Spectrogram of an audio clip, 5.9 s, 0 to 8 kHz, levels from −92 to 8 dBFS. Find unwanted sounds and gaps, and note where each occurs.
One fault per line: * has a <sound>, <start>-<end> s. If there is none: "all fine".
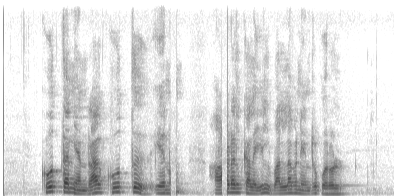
* has a dropout, 2.5-2.6 s
* has a dropout, 3.3-3.4 s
